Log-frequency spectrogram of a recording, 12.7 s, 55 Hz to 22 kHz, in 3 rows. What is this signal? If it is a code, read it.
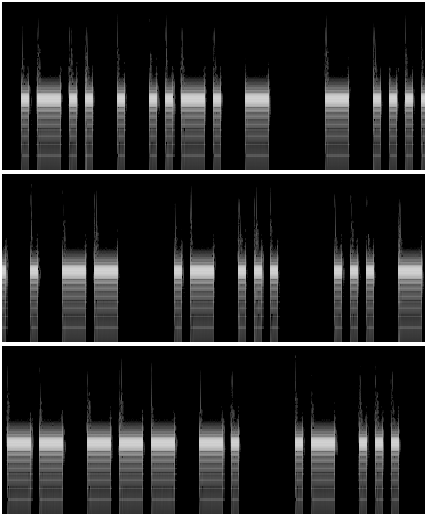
Morse code, heard as a keyed tone, about 15 wpm, 700 Hz. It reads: LEFT THEM AS SOON AS
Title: Sentences from Top 1000 Words - Review Part 5 - 15wpm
